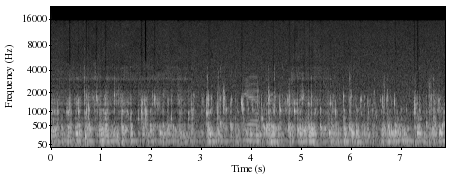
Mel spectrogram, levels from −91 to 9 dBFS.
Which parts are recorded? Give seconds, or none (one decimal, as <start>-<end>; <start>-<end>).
2.8-4.8; 5.6-7.9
